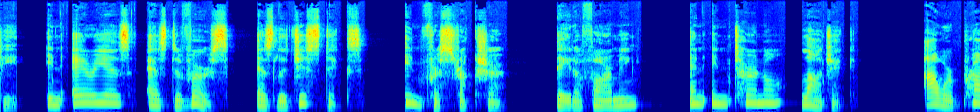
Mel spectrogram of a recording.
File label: Commercial Tech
